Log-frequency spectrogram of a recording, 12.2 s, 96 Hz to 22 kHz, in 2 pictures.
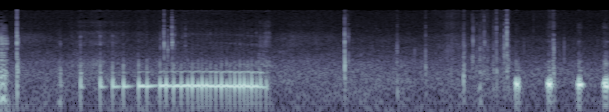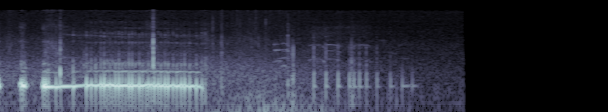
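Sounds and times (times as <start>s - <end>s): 
Black-browed albatross calling: 0.0s - 2.8s, 5.1s - 8.2s, 8.8s - 10.3s.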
